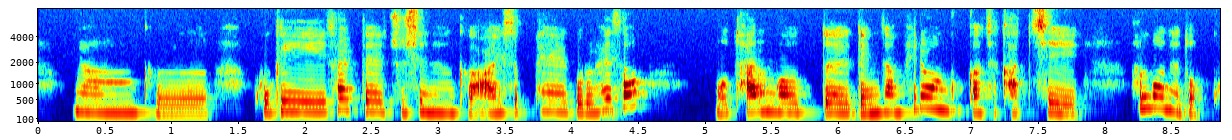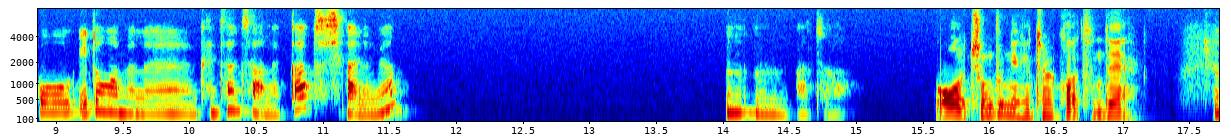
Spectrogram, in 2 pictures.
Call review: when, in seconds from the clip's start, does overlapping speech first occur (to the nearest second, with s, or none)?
none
